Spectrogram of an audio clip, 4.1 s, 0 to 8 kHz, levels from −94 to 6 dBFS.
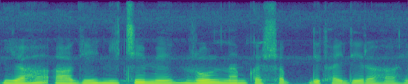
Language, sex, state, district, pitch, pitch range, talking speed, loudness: Hindi, male, Arunachal Pradesh, Longding, 120 Hz, 115-130 Hz, 175 wpm, -15 LUFS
